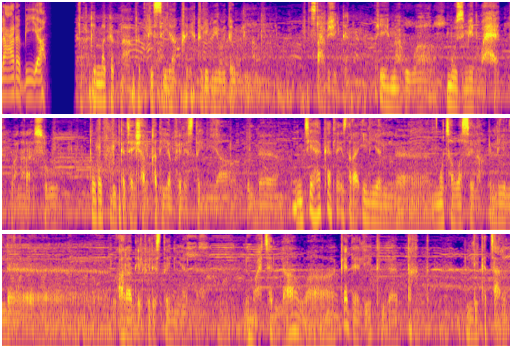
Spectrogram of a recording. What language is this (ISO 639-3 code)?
ara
